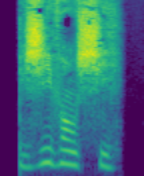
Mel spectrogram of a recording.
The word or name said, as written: Givenchy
